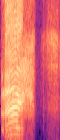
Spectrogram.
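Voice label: voice german vehicle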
